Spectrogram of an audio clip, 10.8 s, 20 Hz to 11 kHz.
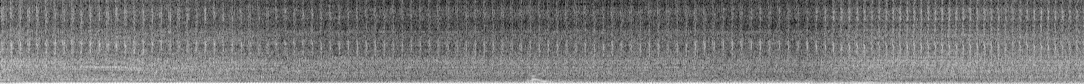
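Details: Nissan 350Z engine catches and settles into a steady deep idle with a faint, even tick at about three per second riding over it; ticking at idle, source unclear.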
